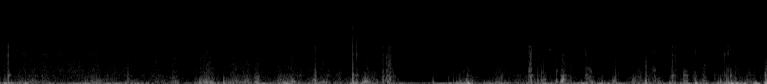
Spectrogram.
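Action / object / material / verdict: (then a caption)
tap / metal microphone capsules on a plastic mount / metal / none. Long pink nails tap and scratch the small chrome metal grilles of the XY microphone capsules on a Zoom H6 recorder, which sit on a plastic mount. The result is a steady run of soft, dull, low-heavy taps with short scratchy rustles between them, each hit dying away almost at once.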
